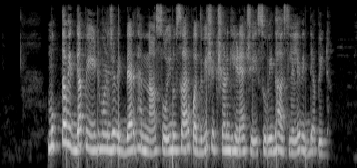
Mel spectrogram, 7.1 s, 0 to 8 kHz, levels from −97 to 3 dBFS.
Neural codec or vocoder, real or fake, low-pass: none; real; 7.2 kHz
